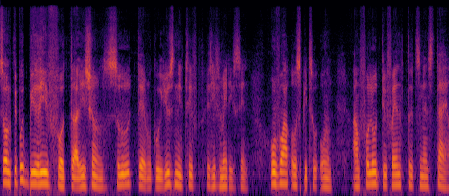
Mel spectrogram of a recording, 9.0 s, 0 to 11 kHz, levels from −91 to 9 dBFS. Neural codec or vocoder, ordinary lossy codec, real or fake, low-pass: codec, 16 kHz in and 24 kHz out, 0.6 kbps, FocalCodec, streaming, 4096 codes; none; fake; 9.9 kHz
